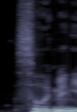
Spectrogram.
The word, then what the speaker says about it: Seligman: I don't know how to pronounce this, Mike Seligman. Seligman, yeah. That's not surprising because that area was was was was quite wet.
